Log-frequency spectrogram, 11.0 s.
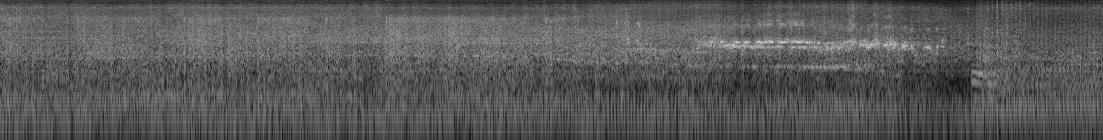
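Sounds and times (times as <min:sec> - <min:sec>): vehicle engine running: 0:00.0 - 0:07.1, 0:09.6 - 0:11.0
tyre squeal: 0:06.3 - 0:10.0.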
